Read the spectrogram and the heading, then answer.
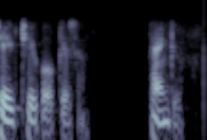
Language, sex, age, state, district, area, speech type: Urdu, male, 18-30, Uttar Pradesh, Ghaziabad, urban, conversation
